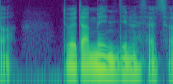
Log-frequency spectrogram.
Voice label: "mynd", Welsh

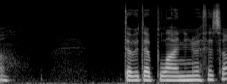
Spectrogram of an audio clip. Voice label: "blaen", Welsh

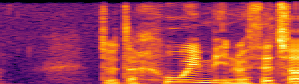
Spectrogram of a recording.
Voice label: "rhwym", Welsh

